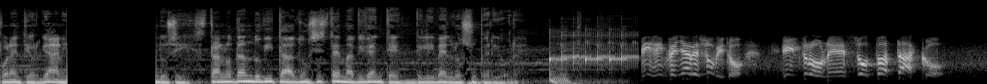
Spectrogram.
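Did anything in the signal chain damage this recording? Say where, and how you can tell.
Yes. The input link likely failed while recording continued with silence: an audio dropout to silence, 0.67 to 1.56 s, complete silence without room tone.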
